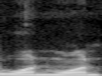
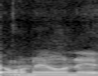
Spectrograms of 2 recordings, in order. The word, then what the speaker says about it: One One: out his own iona they did go to one one for a time um but then they reverted back to onone is like the official way they want to pronounce it so that's a funny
